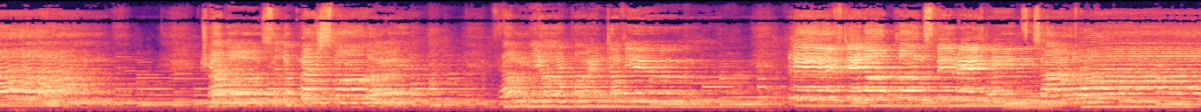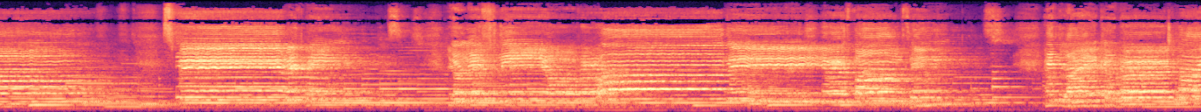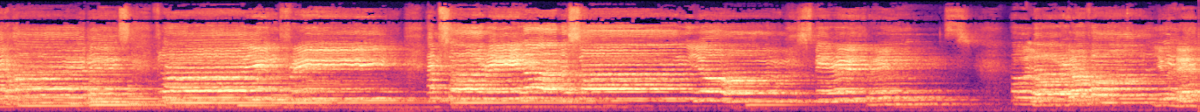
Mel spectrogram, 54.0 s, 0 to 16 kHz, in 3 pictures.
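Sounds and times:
woman and man singing: 0.0 - 1.8, 3.0 - 6.6, 7.5 - 10.8
acoustic guitar: 0.0 - 54.0.

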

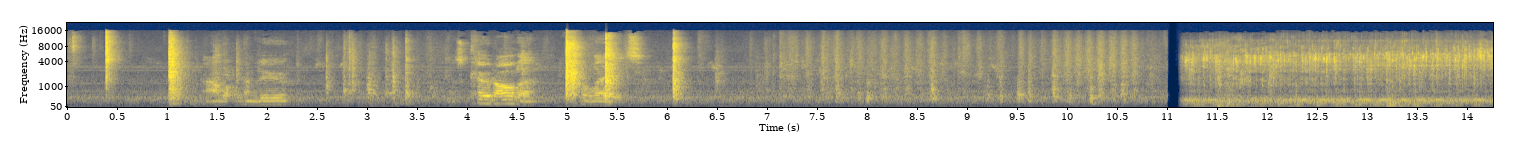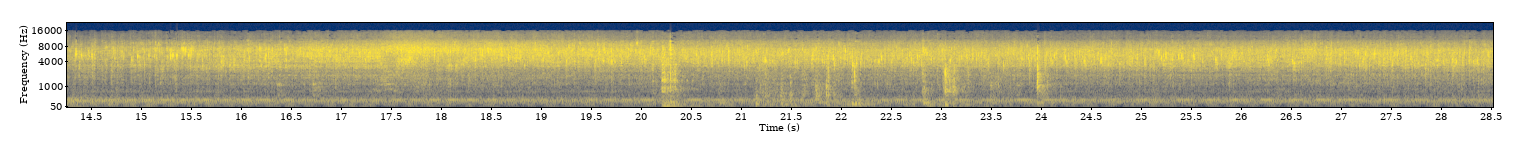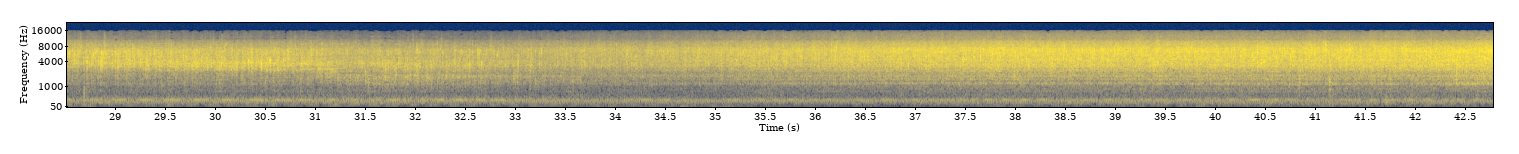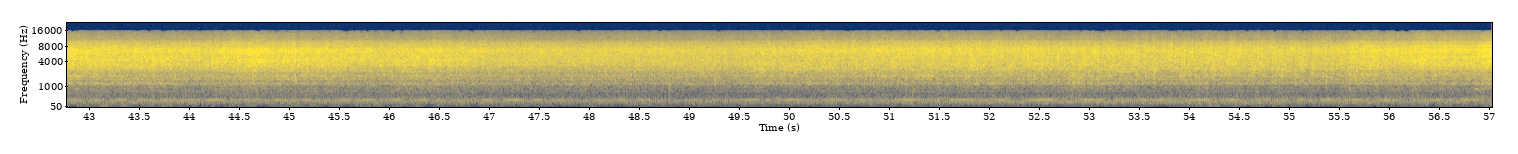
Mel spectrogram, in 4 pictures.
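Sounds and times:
fish frying sizzle: 11.1 - 57.0.

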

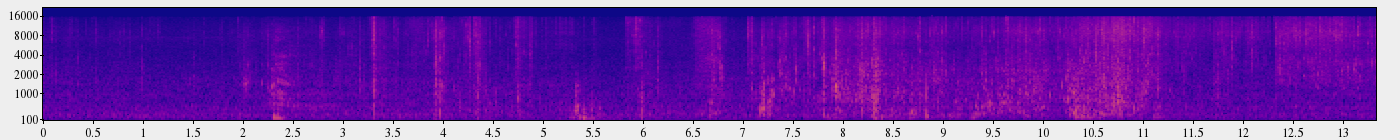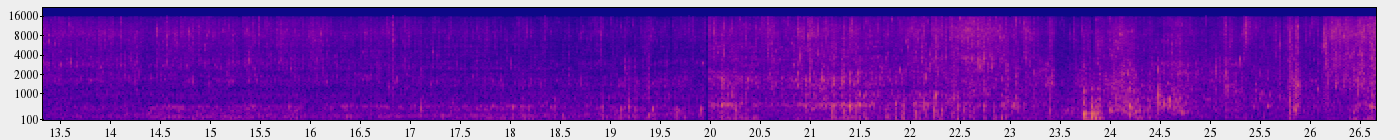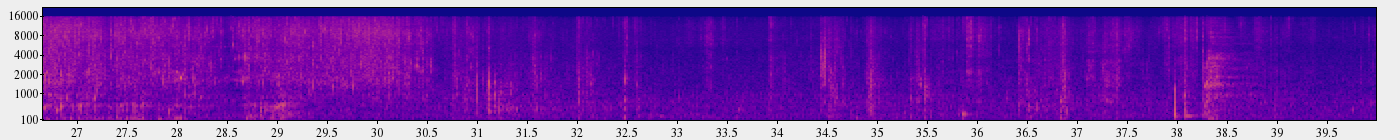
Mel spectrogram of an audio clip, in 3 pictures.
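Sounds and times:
water splashing and trickling: 6.6 - 31.8.

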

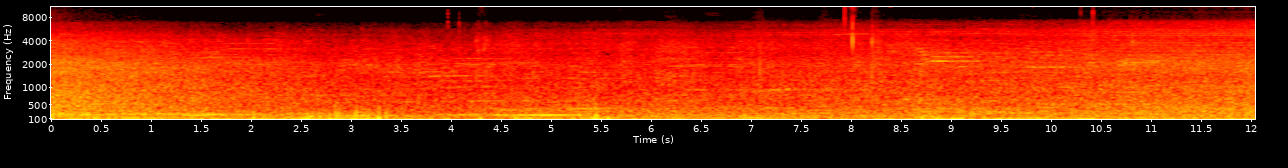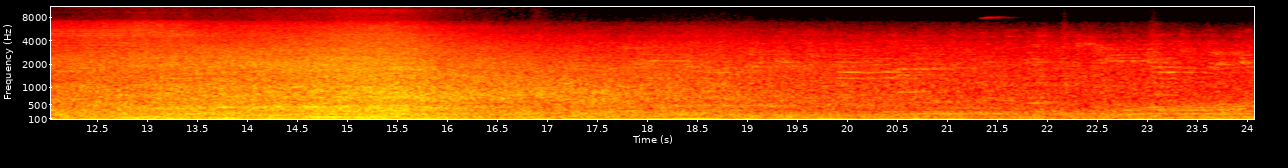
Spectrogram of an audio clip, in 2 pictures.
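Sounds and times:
steady low rumble: 1.1 - 12.2
vehicle passing: 11.6 - 18.0.

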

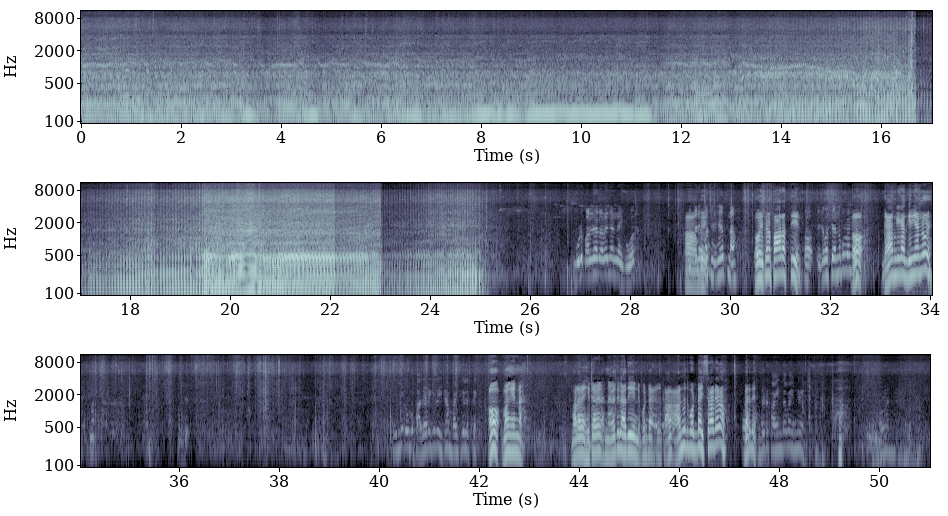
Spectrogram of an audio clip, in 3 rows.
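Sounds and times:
quad bike engine revving: 0.0 - 25.3.

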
